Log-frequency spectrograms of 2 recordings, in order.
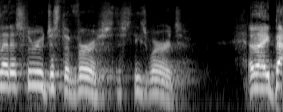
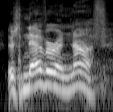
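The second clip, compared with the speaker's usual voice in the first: normal talking voice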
